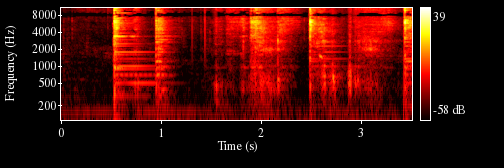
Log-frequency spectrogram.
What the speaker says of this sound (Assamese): কেৰাহী গৰম হৈছে, গতিকে সেয়া মাটি দালিখিনিও দি দিলো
